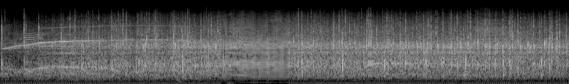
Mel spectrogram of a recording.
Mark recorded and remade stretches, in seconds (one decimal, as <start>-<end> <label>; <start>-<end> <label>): 0.0-2.2 recorded; 2.2-2.9 remade; 2.9-5.7 recorded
